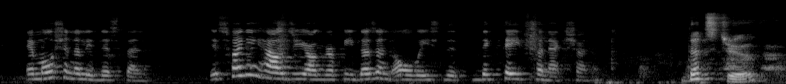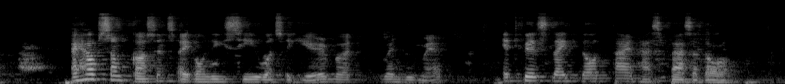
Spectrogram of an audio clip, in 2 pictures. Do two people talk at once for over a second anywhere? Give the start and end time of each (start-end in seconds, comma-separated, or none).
none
